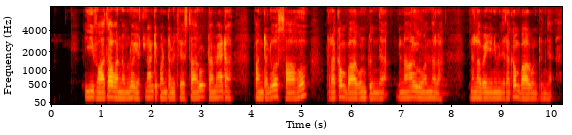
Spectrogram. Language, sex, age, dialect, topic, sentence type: Telugu, male, 18-24, Southern, agriculture, question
